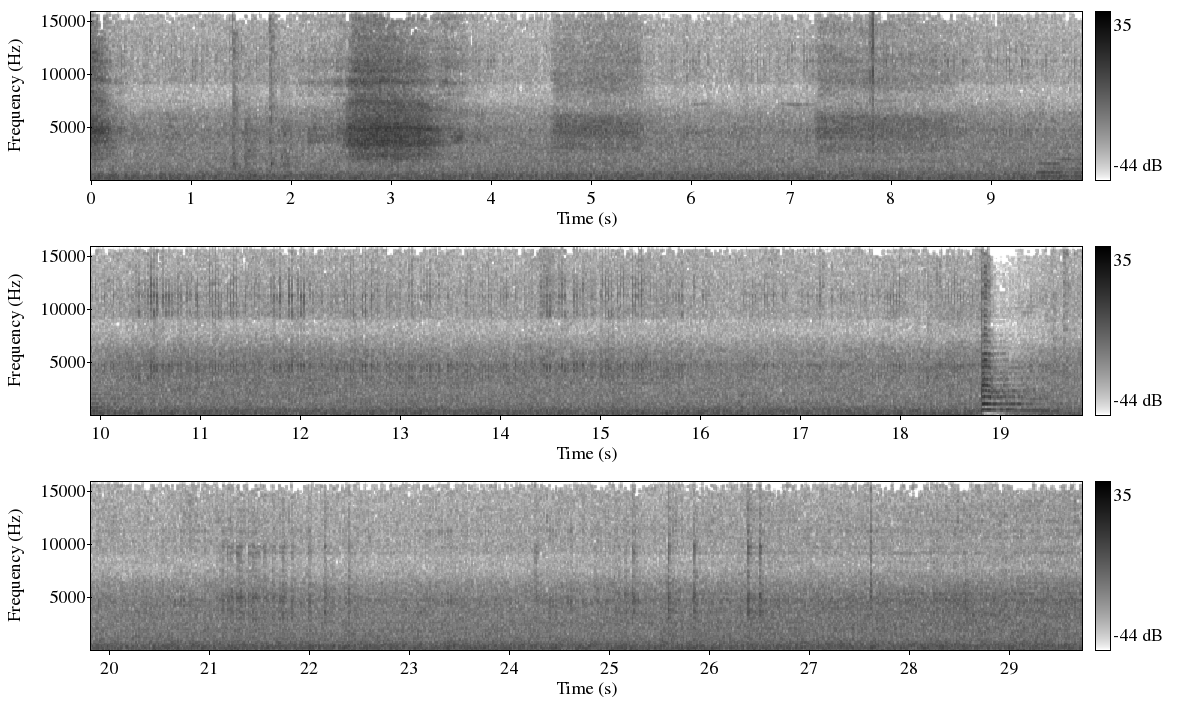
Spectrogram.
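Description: Diesel train engine running steadily, a low hum at an unchanging pitch, with a single sharp click a little past halfway through.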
